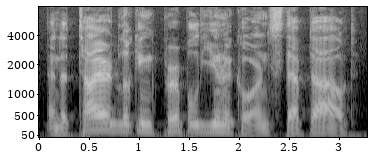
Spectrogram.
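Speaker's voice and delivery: ordinary delivery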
